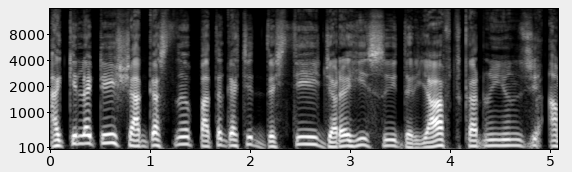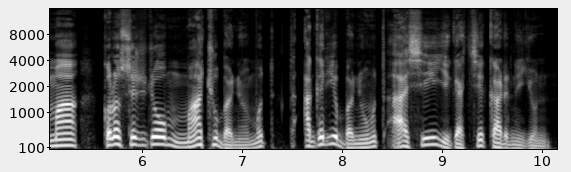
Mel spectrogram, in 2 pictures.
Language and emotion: Kashmiri, neutral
